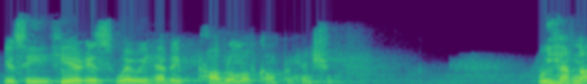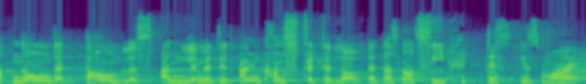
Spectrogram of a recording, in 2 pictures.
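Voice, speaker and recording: A man's voice: fairly high pitch, animated, a little slow, slight background noise. A man preaching a sermon, emphatic, repeating phrases and asking rhetorical questions. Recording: dull lo-fi recording with long hall reverb.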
